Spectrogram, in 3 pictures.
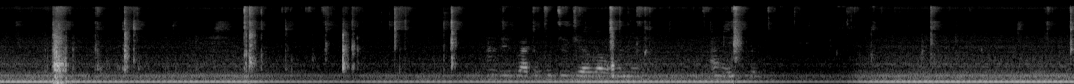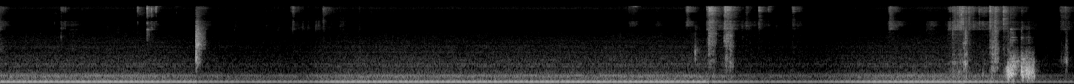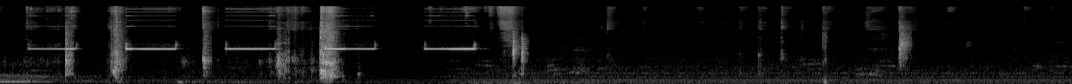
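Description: Microwave oven running with a steady low hum while dishes and utensils clatter and click. Near the end the hum stops and the microwave gives four short, high beeps as its cycle finishes.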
